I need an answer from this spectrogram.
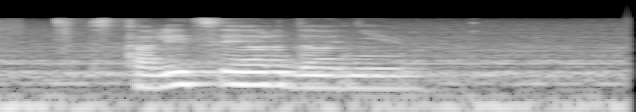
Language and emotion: Russian, neutral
